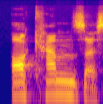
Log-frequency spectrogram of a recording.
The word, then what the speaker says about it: Arkansas: um saying hello from am i pronouncing that am i saying that right our arkansas yes that's right watching on a macbook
